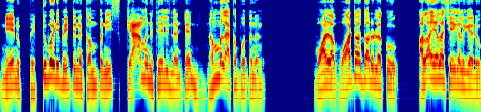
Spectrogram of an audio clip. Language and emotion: Telugu, angry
